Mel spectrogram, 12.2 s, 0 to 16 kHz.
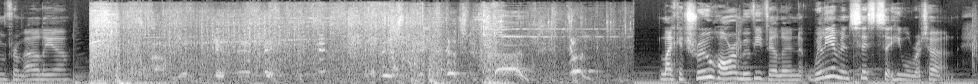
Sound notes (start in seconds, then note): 1.0 Afton yelps; 1.0 Cupcake munching noises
